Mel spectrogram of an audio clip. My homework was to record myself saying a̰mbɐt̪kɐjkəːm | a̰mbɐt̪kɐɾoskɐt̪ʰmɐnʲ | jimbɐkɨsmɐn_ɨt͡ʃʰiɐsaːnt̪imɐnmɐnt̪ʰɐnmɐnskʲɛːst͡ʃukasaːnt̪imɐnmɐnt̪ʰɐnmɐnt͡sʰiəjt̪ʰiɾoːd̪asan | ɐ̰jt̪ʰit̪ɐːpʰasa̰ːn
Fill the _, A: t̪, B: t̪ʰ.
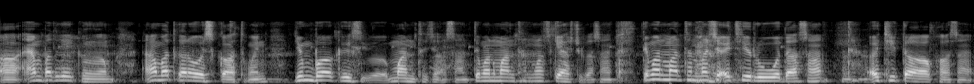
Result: B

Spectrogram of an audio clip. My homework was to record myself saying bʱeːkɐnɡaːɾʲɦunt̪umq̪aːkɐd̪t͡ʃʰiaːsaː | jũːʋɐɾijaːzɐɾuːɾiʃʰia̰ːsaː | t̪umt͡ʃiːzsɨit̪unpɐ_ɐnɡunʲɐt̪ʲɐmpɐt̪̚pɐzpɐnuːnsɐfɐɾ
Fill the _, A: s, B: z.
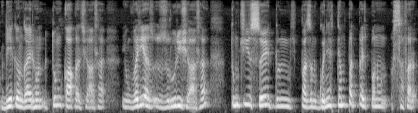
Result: B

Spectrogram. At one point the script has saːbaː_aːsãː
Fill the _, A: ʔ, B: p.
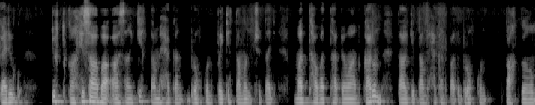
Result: A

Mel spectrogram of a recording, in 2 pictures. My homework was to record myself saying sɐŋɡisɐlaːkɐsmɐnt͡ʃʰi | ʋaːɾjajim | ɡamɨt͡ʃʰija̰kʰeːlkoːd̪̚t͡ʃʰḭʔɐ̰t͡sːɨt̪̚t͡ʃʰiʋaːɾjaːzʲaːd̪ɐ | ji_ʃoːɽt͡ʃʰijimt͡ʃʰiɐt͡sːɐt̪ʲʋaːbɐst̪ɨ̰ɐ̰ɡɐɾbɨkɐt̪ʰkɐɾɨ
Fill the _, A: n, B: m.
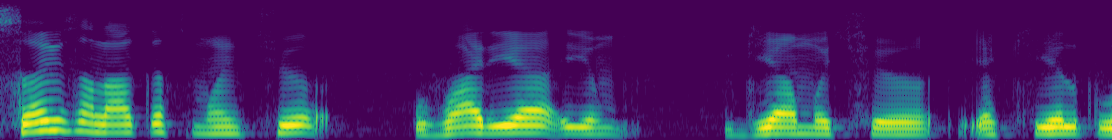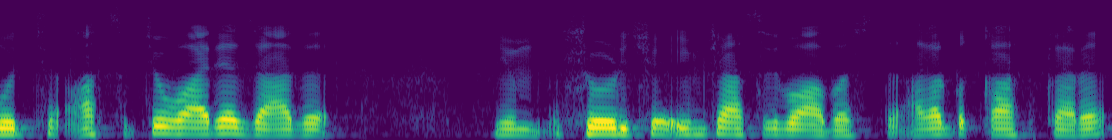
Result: B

